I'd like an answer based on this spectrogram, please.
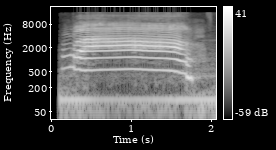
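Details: Domestic cat giving a single long, clear meow of about one and a half seconds, held at a steady pitch and then dropping briefly at the end, with a low electrical hum beneath.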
